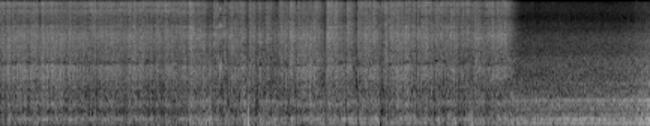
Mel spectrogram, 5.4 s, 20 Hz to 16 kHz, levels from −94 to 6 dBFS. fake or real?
real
